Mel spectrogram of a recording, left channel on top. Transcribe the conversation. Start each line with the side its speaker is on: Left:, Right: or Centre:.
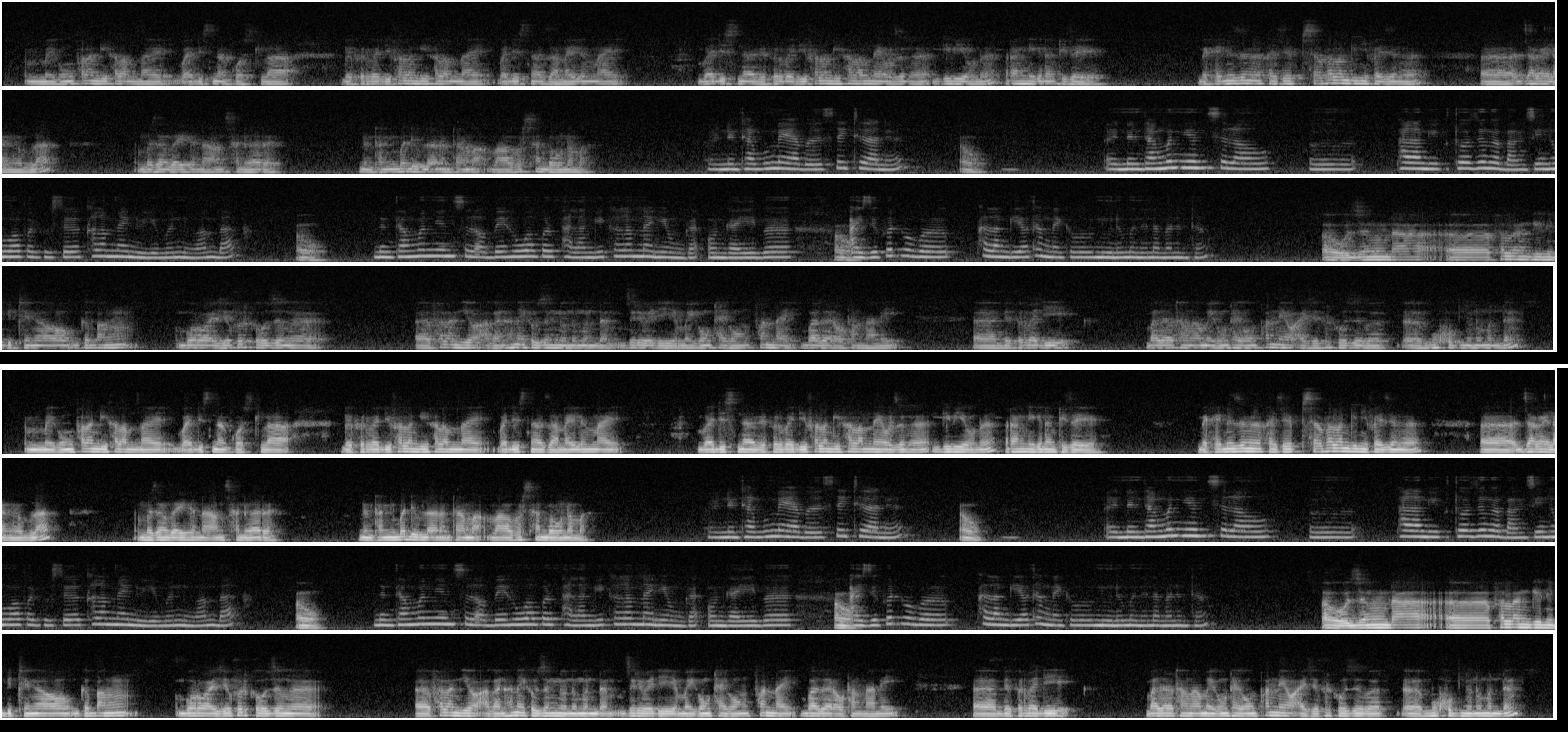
Right: मैगं फालांगि खालामनाय बायदिसिना गस्ला बेफोरबायदि फालांगि खालामनाय बायदिसिना जानाय लोंनाय बायदिसिना बेफोरबायदि फालांगि खालामनायाव जोङो गिबियावनो रांनि गोनांथि जायो बेखायनो जोङो खायसे फिसा फालांगिनिफ्राय जोङो ओ जागायलाङोब्ला मोजां जायो होनना आं सानो आरो। नोंथांनि बादिब्ला
Centre: नंगौ
Right: नोंथाङा
Centre: नोंथां
Right: मा माबाफोर सानबावो नामा
Centre: नोंथां बुंनायाबो सैथोआनो
Right: औ
Centre: उम ओ नोंथांमोननि ओनसोलाव औ फालांगिखौथ जोङो बांसिन हौवाफोरखौसो खालामनाय नुयोमोन नङा होमबा?
Right: औ
Centre: नोंथांमोननि ओनसोलाव बे हौवाफोर फालांगि खालामनायनि अनगा अनगायैबो
Right: औ
Centre: आयजोफोरखौबो <inaudible> फालांगियाव थांनायखौ नुनो मोनो नामा नोंथां?
Right: औ जों दा ओ फालांगिनि बिथिङाव गोबां बर' आइजोफोरखौ जोङो फालांगियाव आगान होनायखौ जों नुनो मोनदों जेरैबायदि मैगं थाइगं फाननाय बाजाराव थांनानै ओ बेफोरबायदि बाजाराव थांना मैगं थाइगं फाननायाव आइजोफोरखौ जोबोद मुखुब नुनो मोनदों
